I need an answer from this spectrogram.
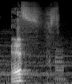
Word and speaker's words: Fuhr: Fuhr. I didn't say Führer, okay, not like Nazis, I said Fuhr, if I even pronounced that correctly.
